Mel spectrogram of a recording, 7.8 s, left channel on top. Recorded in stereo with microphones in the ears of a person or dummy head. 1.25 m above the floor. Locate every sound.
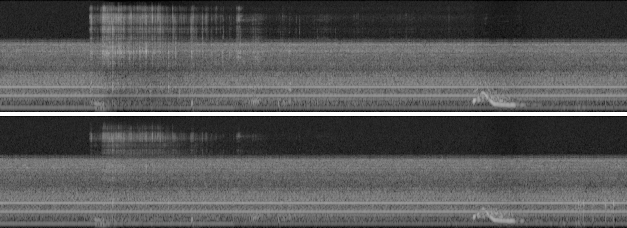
1.1 s chewing: 40° left (ahead or behind), 1.7 m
